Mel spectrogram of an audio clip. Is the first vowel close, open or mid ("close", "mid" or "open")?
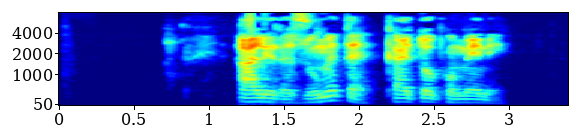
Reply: open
